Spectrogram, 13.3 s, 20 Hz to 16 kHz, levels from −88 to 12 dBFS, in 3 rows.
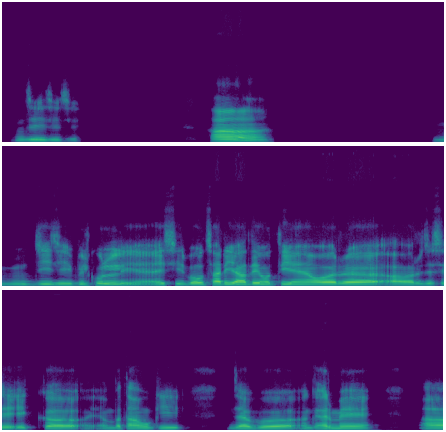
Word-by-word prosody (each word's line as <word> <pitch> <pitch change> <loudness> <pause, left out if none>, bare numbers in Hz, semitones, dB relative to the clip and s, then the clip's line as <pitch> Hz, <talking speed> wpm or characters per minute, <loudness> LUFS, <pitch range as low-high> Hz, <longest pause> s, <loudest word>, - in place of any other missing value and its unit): जी, 120 -2 -5
जी, 110 0 -10
जी। 110 0 -19 1.3
हाँ। 160 -9 +3 1.7
उहुँ, 150 -2 -12
जी, 150 0 -3
जी। 130 -2 -3
बिल्कुल 160 +4 -2 0.2
ए - - -4 0.3
ऐसी 135 +4 -4
बहुत 145 +1 +1
सारी 150 -1 +4
यादें 135 0 +6
होती 135 0 -2
हैं 135 -1 0
और, 130 0 +4
और 120 -1 +3
जैसे 120 +2 -5
एक 125 - -10 0.7
बताऊँ 120 0 -2
कि 125 - -7 0.7
जब 120 -2 +1 0.6
घर 120 +1 -1
में 125 0 -1
अ, 125 +1 -14
125 Hz, 115 wpm, -23 LUFS, 120-145 Hz, 1.7 s, यादें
